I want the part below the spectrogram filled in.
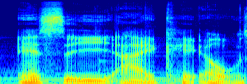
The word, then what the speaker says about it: Seiko: 专辑同名歌曲《 Canary》是松田圣子第一次自己谱曲，特意在作曲的一栏写了罗马读音 S E I K O Seiko，初看还以为是那个手表牌子精工呢。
